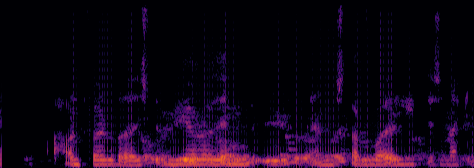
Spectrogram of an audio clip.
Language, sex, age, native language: Icelandic, male, 13, Icelandic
